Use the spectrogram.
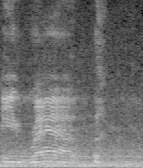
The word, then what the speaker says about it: Arab: ararat spilled a Rab no don't pronounce an era they pronounce it a Rabb because the original name was a rat but they misspelled it on the water I can't make that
